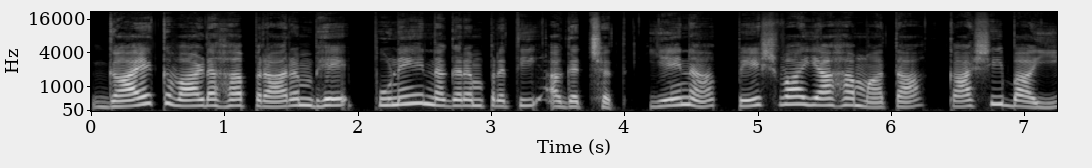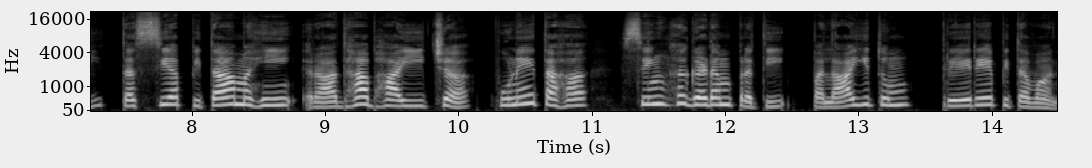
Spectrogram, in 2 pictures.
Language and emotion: Sanskrit, neutral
